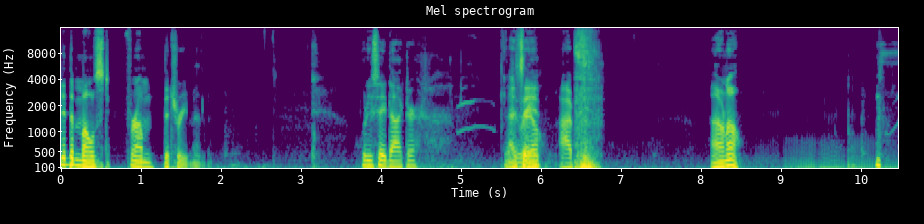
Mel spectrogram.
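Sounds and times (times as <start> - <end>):
speech: 0.0 - 1.9, 3.8 - 4.7, 5.5 - 6.8, 8.1 - 8.6, 10.2 - 10.4
cat purring: 8.4 - 10.4.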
